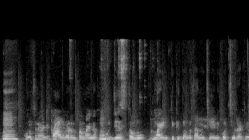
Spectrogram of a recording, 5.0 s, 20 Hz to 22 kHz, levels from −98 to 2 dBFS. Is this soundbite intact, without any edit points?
no; 1 cut; at 3.0 s

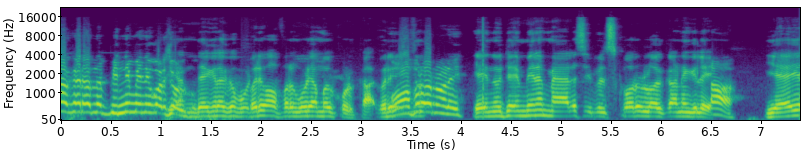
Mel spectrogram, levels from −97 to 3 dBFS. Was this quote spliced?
yes; 1 cut; at 1.8 s

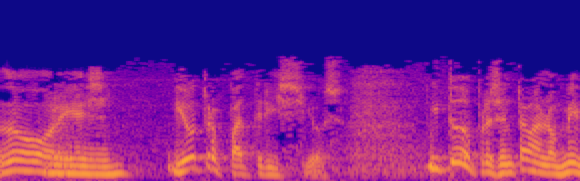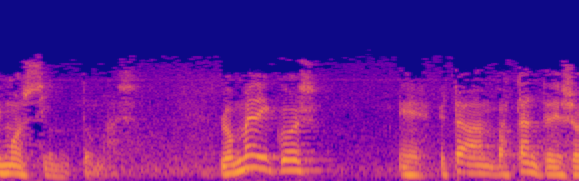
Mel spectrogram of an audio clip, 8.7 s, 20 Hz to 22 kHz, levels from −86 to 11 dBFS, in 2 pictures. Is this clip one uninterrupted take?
yes; 0 cuts

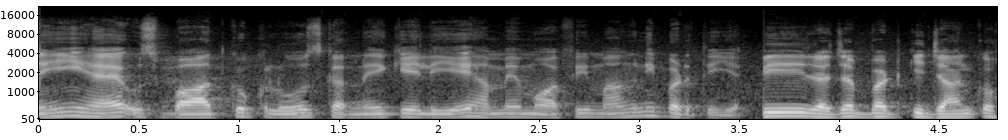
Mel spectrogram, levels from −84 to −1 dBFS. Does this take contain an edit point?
yes; 1 cut; at 3.6 s

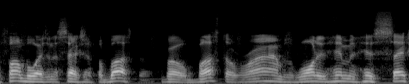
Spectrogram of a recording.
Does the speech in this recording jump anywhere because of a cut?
yes; 1 cut; at 1.5 s

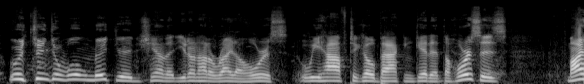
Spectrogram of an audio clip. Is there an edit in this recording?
yes; 1 cut; at 2.9 s

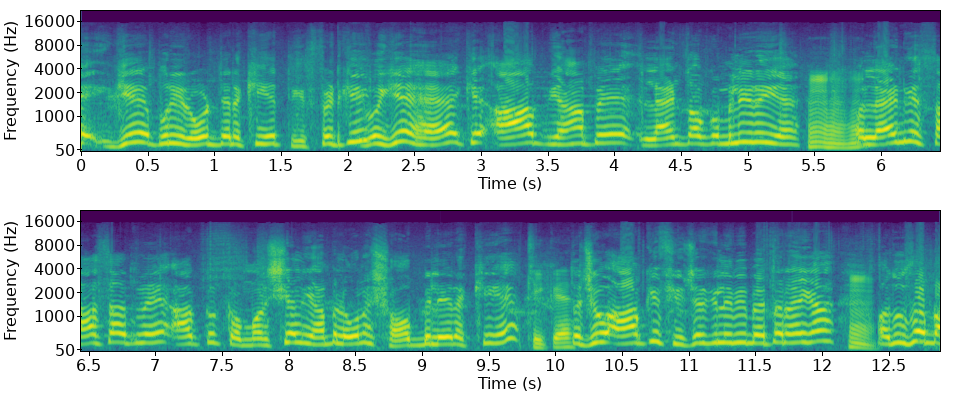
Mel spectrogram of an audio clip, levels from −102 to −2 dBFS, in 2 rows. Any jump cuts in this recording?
yes; 1 cut; at 2.1 s

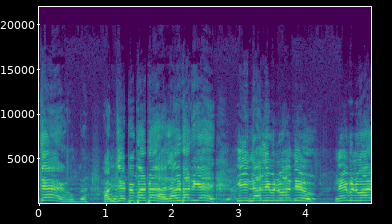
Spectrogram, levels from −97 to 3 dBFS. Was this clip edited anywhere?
no; 0 cuts

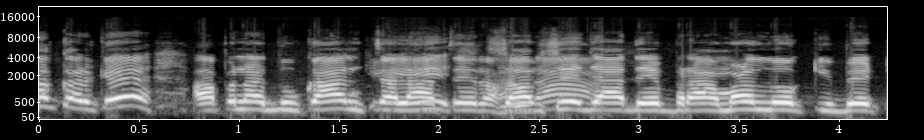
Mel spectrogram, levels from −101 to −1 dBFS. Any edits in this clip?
yes; 1 cut; at 2.3 s

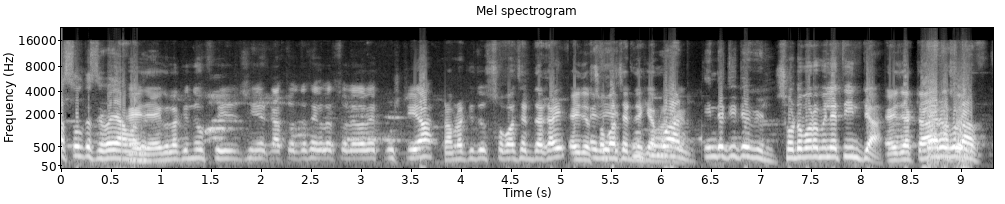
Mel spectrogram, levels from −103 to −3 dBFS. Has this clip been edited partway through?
yes; 3 cuts; at 3.8 s, 6.4 s, 8.2 s

